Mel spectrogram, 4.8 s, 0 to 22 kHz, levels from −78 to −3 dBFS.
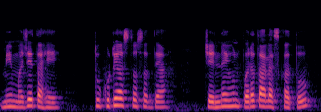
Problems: constant background noise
